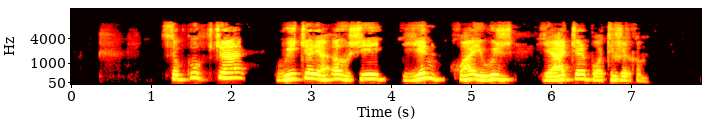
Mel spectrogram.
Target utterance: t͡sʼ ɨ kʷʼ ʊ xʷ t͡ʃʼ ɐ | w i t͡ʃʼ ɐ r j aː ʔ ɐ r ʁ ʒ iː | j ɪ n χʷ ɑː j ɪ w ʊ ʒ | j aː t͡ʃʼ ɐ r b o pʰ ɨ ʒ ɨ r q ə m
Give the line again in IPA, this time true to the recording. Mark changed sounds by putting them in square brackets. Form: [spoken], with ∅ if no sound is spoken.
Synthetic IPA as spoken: t͡sʼ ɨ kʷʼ ʊ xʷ t͡ʃʼ ɐ | w [iː] t͡ʃʼ ɐ r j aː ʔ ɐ [∅] ʁ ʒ iː | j ɪ n χʷ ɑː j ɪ w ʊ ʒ | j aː t͡ʃʼ ɐ r b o [tʰ] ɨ ʒ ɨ r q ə m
